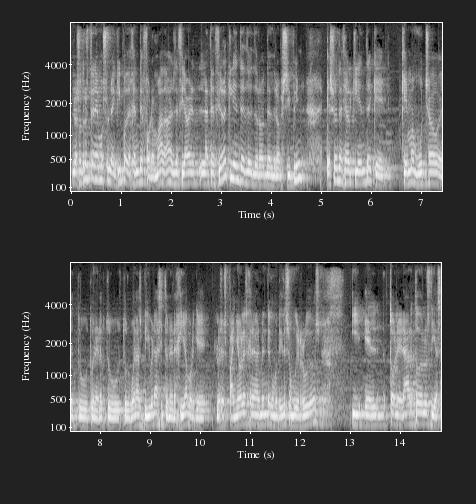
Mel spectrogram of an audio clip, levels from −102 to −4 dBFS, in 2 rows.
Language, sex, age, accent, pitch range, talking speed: Spanish, male, 20-39, Spanish, 120-155 Hz, 200 wpm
